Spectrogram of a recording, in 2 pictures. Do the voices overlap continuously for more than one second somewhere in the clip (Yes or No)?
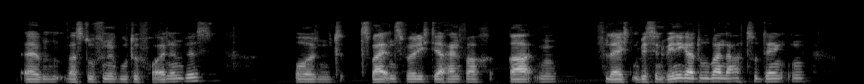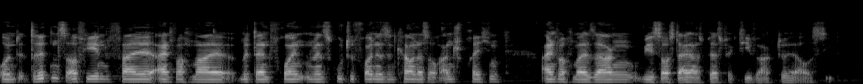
No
